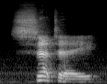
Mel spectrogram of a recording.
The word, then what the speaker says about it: Sette: life chose me uh first of all it's pronounced sete as for the meaning sete does mean seven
